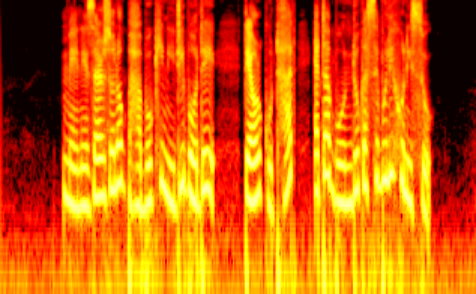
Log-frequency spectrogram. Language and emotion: Assamese, fearful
